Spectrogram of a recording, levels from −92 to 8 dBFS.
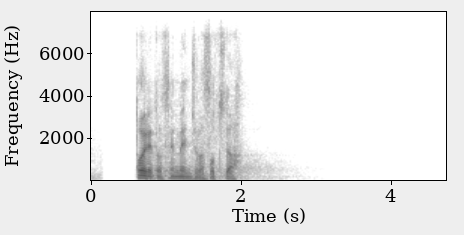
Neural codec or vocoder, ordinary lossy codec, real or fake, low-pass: none; Opus, 16 kbps; real; 7.2 kHz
